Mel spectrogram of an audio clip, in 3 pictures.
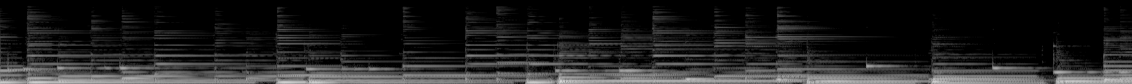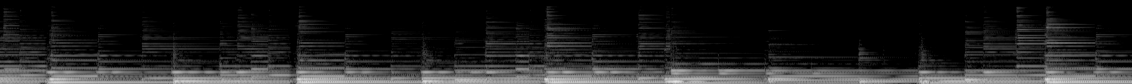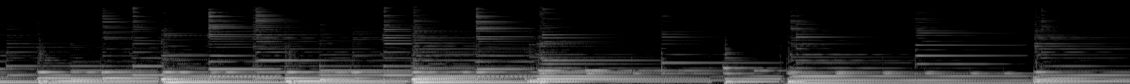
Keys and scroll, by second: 14.4 ctrl+d.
